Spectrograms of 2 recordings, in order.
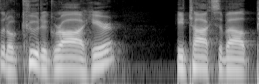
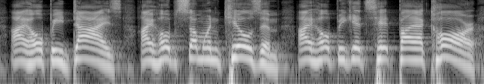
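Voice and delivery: mock Democrat voice; 10 semitones higher than usual. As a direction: mimic them gleefully wishing harm. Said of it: "has heard them speak like this".

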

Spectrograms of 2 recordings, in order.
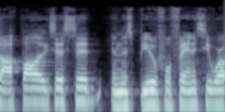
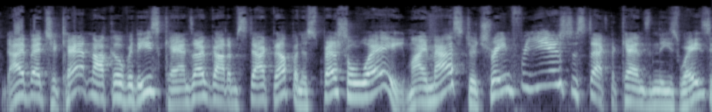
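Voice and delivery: higher-pitched carnival barker's pitch; enticing game vendor; 5 semitones higher than usual. Acted. Vendor boasting of stacked cans to a player, high barker's patter. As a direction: hawk the rigged game, rising higher toward the price. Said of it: "one particularly enticing vendor who's".

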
